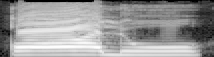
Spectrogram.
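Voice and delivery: chanted قالوا with a full, heavy Q and long aa; heavy qaf. Shown as a demonstration. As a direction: make the قا of قالوا heavy and drawn out. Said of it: "بھاری آواز میں پڑھیں گے". (قالوا میں قاف اور الف بھاری آواز میں)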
